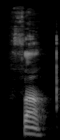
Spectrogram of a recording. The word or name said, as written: faon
